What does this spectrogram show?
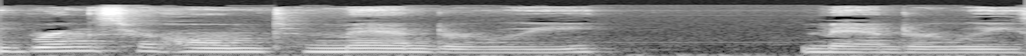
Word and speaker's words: Manderley: Manderley sounds better when pronounced with an English accent as Mandalay, his sprawling country estate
